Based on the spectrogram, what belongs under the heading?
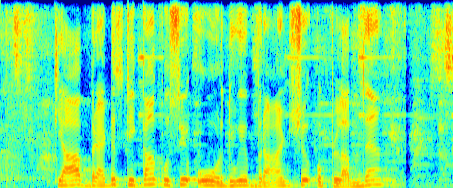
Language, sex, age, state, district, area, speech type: Dogri, male, 18-30, Jammu and Kashmir, Jammu, rural, read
